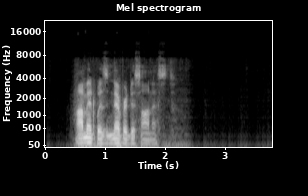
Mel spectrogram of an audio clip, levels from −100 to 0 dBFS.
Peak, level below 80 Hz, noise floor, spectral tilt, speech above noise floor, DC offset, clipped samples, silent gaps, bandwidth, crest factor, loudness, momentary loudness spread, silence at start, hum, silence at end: -4 dBFS; -48 dBFS; -78 dBFS; -7 dB/octave; 55 dB; under 0.1%; under 0.1%; none; 7.6 kHz; 22 dB; -23 LUFS; 17 LU; 0.5 s; 60 Hz at -55 dBFS; 1.8 s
